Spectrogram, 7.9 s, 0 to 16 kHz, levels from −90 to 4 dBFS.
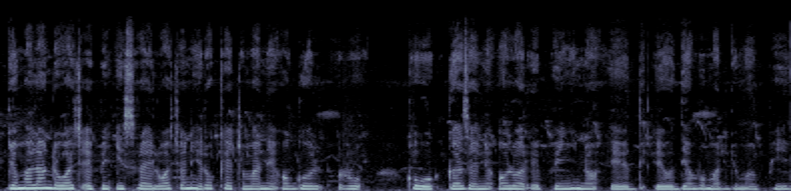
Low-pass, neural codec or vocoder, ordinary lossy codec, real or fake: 14.4 kHz; none; none; real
